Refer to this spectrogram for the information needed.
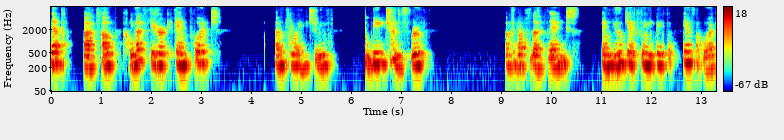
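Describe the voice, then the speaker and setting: With a dark, mellow tone and a fairly high pitch, a woman speaks at a very slow pace with long, frequent pauses. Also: fairly even intonation. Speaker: committee chair. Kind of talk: public meeting discussion. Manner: loud.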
